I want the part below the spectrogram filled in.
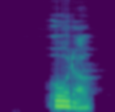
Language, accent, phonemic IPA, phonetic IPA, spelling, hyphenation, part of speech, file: English, Australia, /ˈoː.də/, [ˈoː.ɾə], order, or‧der, noun / verb, En-au-order.ogg
- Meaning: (noun) 1. Arrangement, disposition, or sequence 2. A position in an arrangement, disposition, or sequence 3. The state of being well arranged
